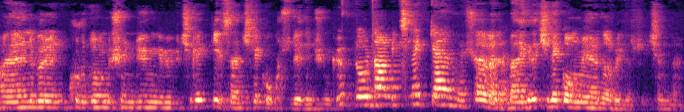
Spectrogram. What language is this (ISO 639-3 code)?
tur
